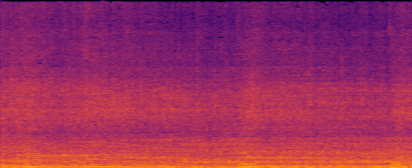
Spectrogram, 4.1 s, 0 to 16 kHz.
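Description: Two-stroke engine of a vintage stand-up jet ski running out of the water on a stand, its speed wavering unevenly up and down. It is the engine's first run after sitting about 25 years dry of oil.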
